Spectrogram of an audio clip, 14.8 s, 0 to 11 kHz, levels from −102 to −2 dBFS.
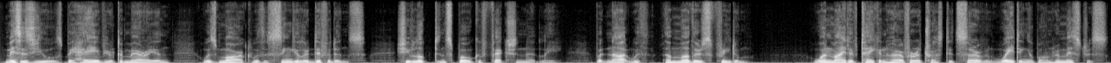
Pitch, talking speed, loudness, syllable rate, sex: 125 Hz, 140 wpm, -19 LUFS, 4.9 syllables/s, male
